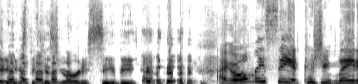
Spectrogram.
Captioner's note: laughing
